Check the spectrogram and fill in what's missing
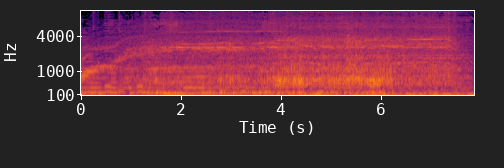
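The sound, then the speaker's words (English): An electric mixer whirs steadily for several seconds, mixing a spiced batter with ginger, nutmeg, cinnamon and ground cloves until fully combined, its motor hum holding a constant pitch while the beaters churn with a faint scraping rattle. No one speaks. “Then you're going to use an electric mixer to mix it all together until it's fully combined.”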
